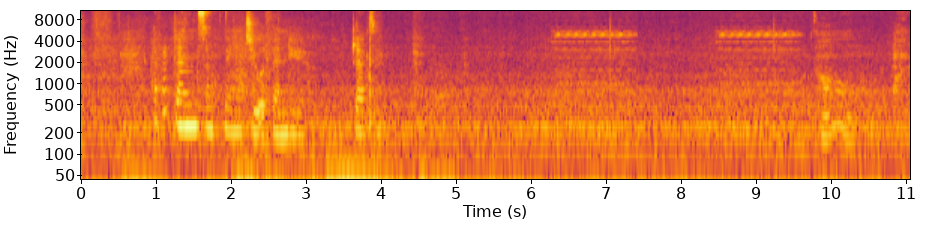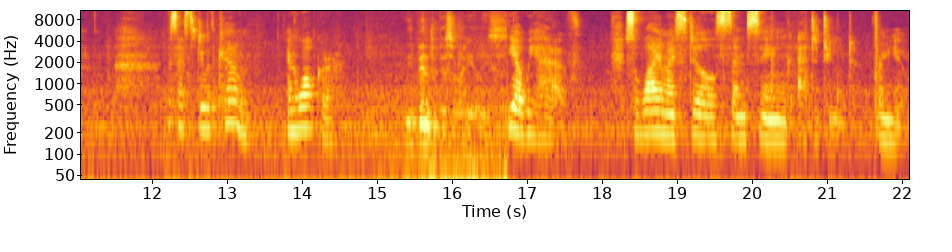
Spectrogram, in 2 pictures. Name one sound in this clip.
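A young woman speaks calmly and with feeling, close by.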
